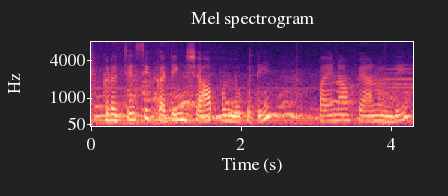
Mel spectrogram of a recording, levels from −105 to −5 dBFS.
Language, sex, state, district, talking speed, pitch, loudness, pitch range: Telugu, female, Andhra Pradesh, Sri Satya Sai, 125 wpm, 210 Hz, -15 LUFS, 190-285 Hz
